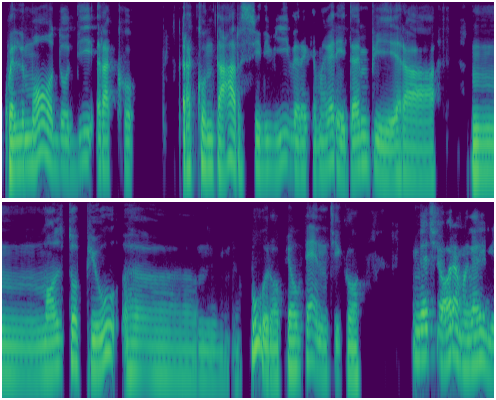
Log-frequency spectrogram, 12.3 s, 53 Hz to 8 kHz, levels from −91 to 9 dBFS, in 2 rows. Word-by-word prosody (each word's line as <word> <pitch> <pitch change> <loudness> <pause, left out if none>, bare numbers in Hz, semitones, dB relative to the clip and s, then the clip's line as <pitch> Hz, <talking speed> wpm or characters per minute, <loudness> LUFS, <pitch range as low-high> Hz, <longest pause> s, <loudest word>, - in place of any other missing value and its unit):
quel 115 +1 +4
modo 125 -3 +2
di 125 +6 -6
racco 115 -1 -1 0.5
raccontarsi, 115 -1 +2
di 110 +1 -4
vivere, 115 -2 -3
che 105 -1 -8
magari 115 +2 -1
ai 105 - +1
tempi 115 -4 +1
era, 95 -2 +1 0.5
mhmm, 100 -2 +1
molto 115 +5 +1
più, 125 +9 +2
uhm, 95 -4 -5 0.3
puro, 100 -3 +4
più 115 - 0
autentico. 105 -5 -2 0.6
Invece 155 +1 +1
ora 160 0 +5
magari 125 +3 +2
110 Hz, 105 wpm, -24 LUFS, 100-120 Hz, 0.6 s, ora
